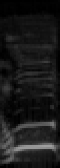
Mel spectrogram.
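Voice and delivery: long high-pitched whoop; high "ooh". Real, not acted. Preacher reacting to great timing, high ooh. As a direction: let out a high, held ooh. Delighted reaction to well-timed response.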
